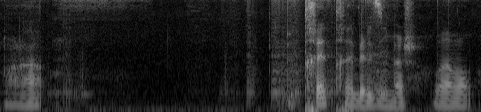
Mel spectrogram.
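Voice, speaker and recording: A man's voice: on the low side, steady tone, slow pace, mellow, a little hiss or hum. A man hosting a casual unboxing vlog, talking frankly about a model kit with lots of hesitations. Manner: chatty, many hesitations, frank opinions. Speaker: YouTube model-kit reviewer.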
